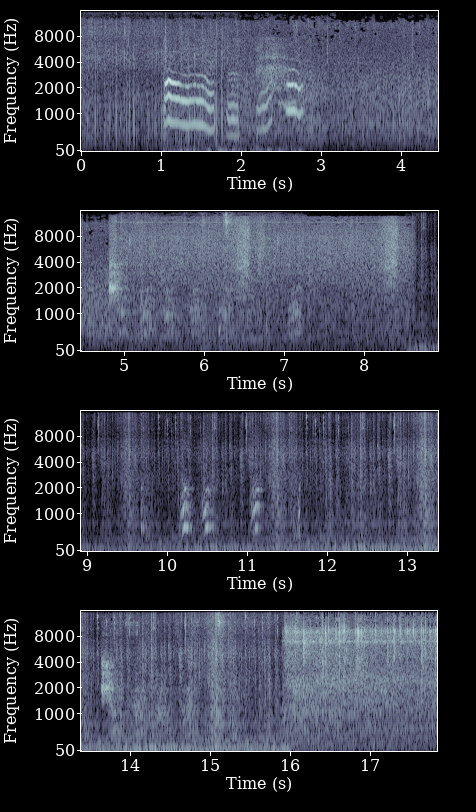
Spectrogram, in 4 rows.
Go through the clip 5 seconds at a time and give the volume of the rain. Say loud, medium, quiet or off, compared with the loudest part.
medium, medium, loud, loud.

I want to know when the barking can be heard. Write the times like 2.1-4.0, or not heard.
1.0-2.8, 4.8-7.2, 9.7-11.7, 13.6-16.1.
